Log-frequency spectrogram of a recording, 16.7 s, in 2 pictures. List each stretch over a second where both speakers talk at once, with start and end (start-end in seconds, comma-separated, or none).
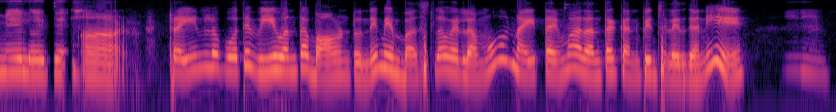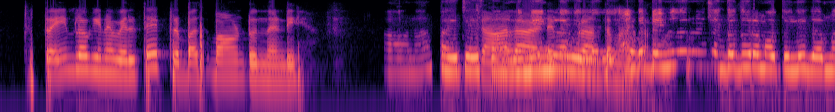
13.2-14.8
